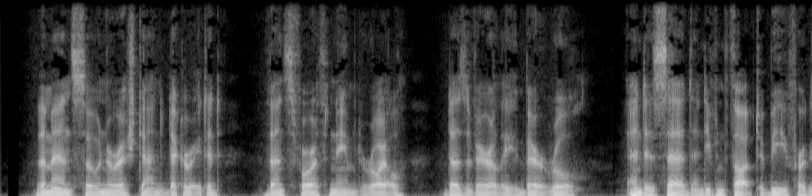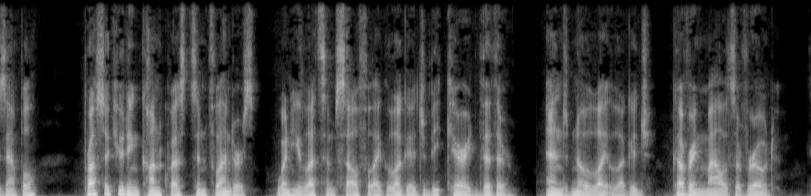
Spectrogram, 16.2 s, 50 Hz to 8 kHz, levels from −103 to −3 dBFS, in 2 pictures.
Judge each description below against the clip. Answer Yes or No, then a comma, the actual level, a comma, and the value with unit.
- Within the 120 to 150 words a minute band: No, average, 165 wpm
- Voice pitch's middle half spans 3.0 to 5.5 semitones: No, narrow, 2.5 semitones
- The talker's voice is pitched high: No, low, 110 Hz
